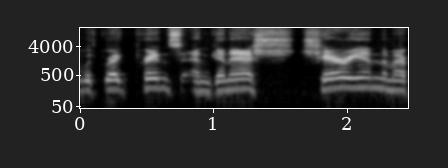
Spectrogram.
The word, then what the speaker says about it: Cherian: This Saturday is another episode with Greg Prince and Ganesh Cherian. Am I pronouncing that correctly? That's correct. Cherian.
